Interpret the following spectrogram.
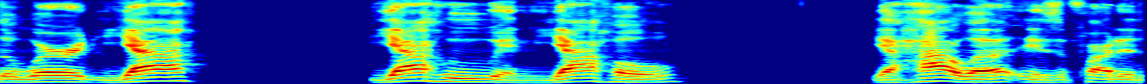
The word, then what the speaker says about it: Yahweh: So Thomas Romer again, on the other hand, it does seem clear the original pronunciation of Yahweh was Yahoo, Yahoo.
